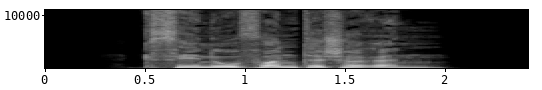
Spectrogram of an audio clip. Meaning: inflection of xenophontisch: 1. strong genitive masculine/neuter singular comparative degree 2. weak/mixed genitive/dative all-gender singular comparative degree
- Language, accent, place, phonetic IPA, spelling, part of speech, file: German, Germany, Berlin, [ksenoˈfɔntɪʃəʁən], xenophontischeren, adjective, De-xenophontischeren.ogg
